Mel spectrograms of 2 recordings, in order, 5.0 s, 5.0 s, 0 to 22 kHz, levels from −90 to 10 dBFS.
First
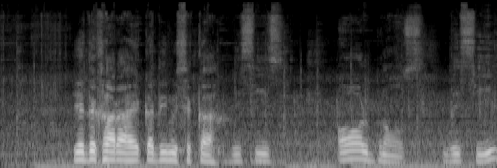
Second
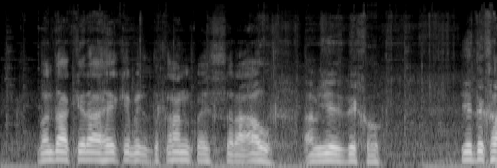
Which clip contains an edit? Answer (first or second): second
